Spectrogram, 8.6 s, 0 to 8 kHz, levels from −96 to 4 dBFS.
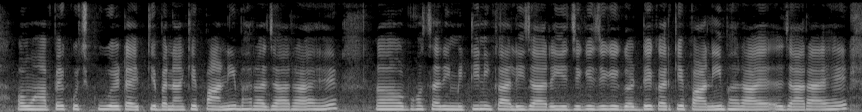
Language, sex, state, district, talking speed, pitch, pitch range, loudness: Hindi, female, Bihar, Gaya, 215 wpm, 220 Hz, 215-230 Hz, -28 LUFS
